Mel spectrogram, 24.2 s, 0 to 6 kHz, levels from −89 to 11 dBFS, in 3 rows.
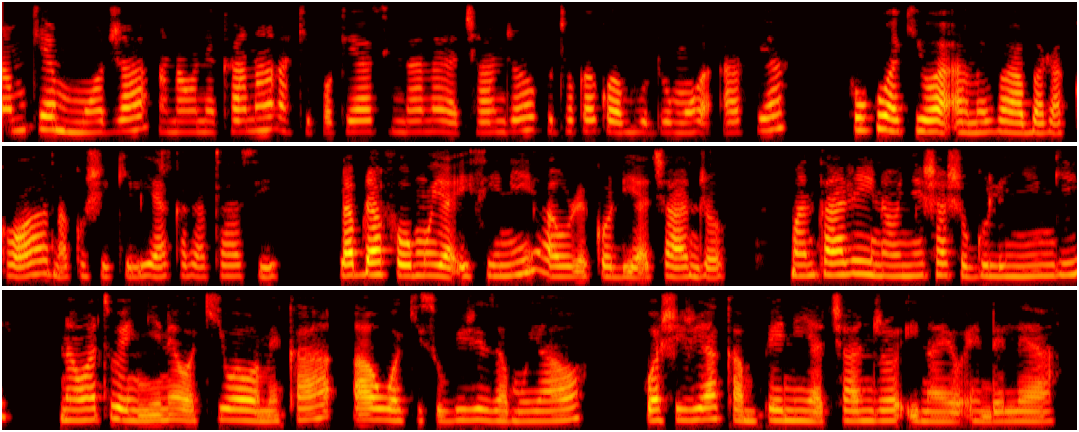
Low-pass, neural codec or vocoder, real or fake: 5.4 kHz; none; real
